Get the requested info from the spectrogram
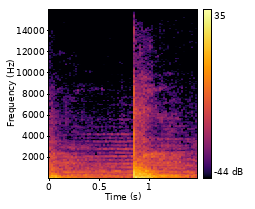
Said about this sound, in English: But, you would hear the sounds of giant footsteps from while you're talking.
